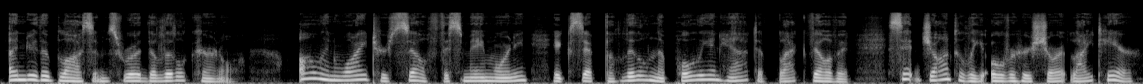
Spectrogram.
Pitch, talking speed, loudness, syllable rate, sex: 170 Hz, 150 wpm, -17 LUFS, 4.5 syllables/s, female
